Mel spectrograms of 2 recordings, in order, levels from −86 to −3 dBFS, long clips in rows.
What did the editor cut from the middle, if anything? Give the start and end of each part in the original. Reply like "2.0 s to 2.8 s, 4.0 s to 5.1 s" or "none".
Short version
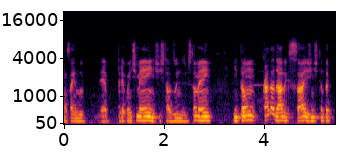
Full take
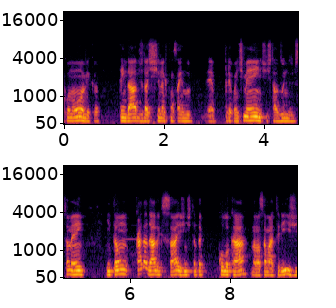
none

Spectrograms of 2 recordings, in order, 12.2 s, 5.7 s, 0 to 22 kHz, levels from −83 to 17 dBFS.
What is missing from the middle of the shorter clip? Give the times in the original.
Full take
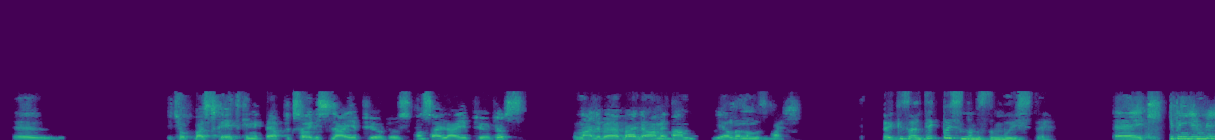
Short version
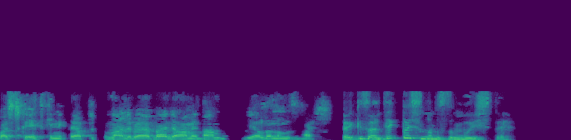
2.9 s to 5.6 s, 8.0 s to 8.7 s

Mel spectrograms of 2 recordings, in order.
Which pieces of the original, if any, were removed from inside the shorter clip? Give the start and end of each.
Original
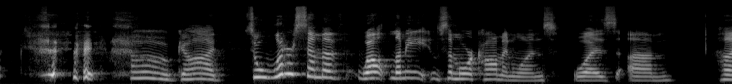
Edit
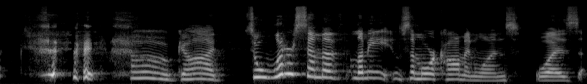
3.5 s to 3.9 s

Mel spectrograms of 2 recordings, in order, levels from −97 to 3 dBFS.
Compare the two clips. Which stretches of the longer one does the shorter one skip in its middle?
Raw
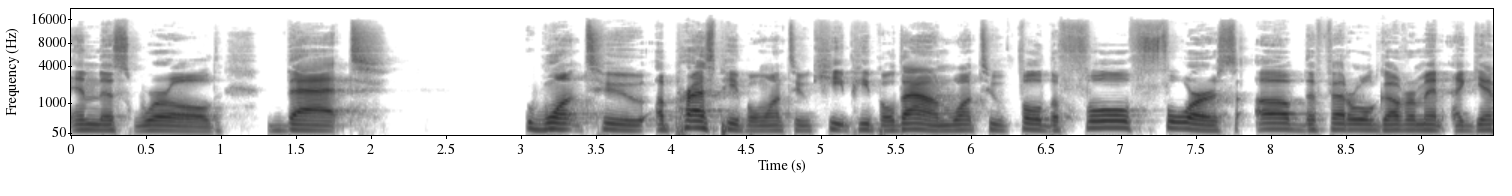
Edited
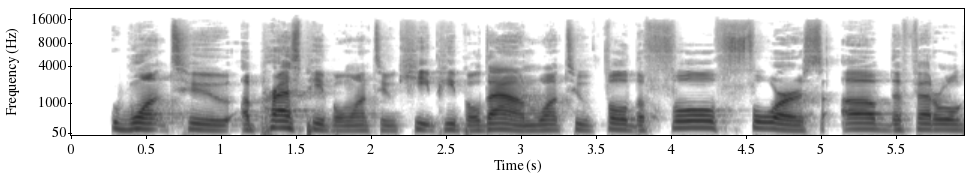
none

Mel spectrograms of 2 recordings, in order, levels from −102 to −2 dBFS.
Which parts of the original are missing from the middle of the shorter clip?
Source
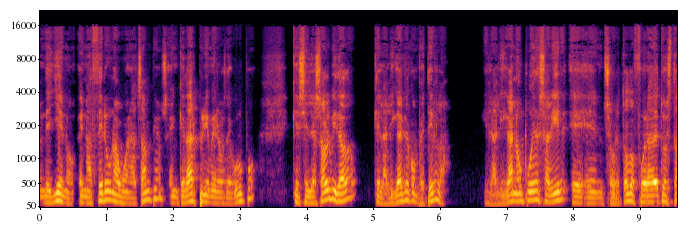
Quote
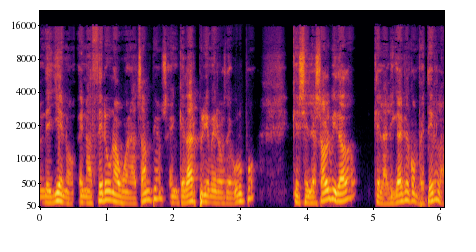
none

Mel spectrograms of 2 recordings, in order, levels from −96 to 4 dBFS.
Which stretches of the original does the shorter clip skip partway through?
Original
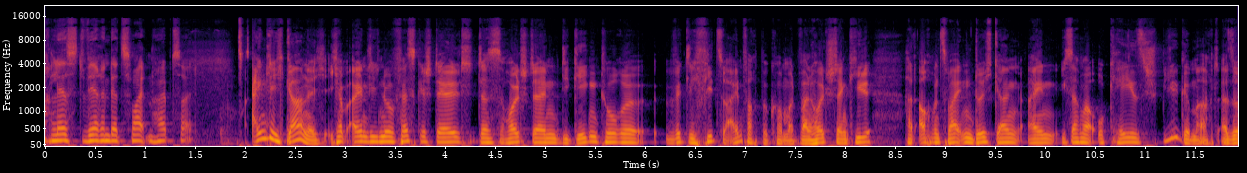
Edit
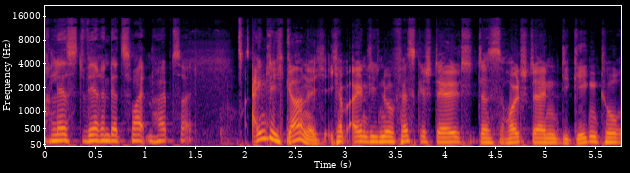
none

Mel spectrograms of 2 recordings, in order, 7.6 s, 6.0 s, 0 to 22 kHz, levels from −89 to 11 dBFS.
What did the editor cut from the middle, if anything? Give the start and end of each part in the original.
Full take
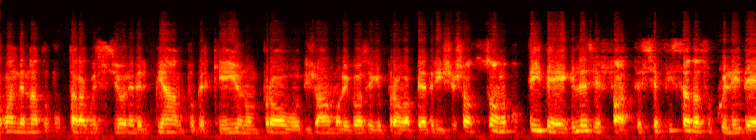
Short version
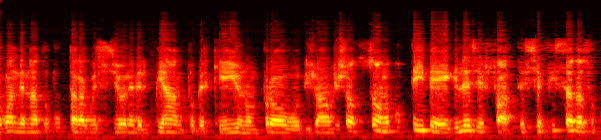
3.3 s to 4.5 s

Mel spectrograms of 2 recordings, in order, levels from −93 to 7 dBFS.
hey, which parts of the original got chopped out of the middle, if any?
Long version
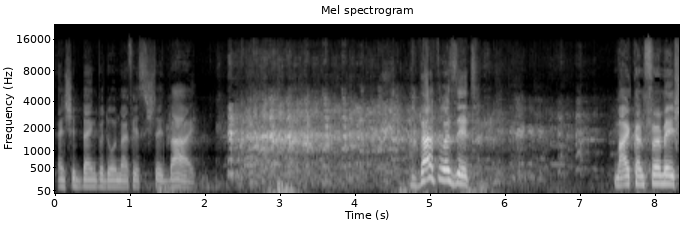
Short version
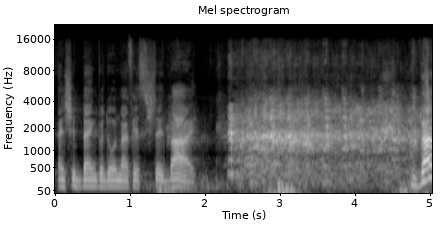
none

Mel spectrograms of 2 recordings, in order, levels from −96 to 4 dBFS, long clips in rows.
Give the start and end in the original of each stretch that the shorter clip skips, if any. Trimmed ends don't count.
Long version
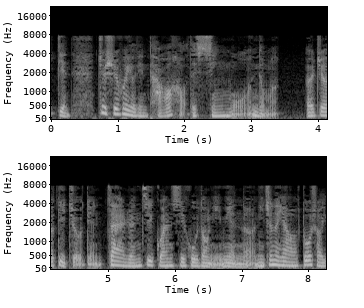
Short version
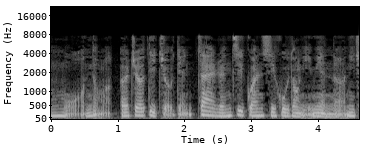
3.5 s to 3.8 s

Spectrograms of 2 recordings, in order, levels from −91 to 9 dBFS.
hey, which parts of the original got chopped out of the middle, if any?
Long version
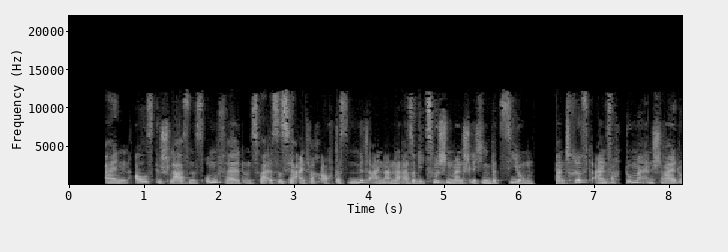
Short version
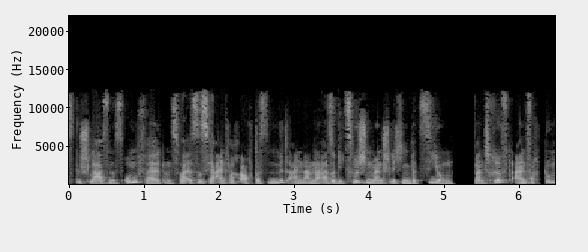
none

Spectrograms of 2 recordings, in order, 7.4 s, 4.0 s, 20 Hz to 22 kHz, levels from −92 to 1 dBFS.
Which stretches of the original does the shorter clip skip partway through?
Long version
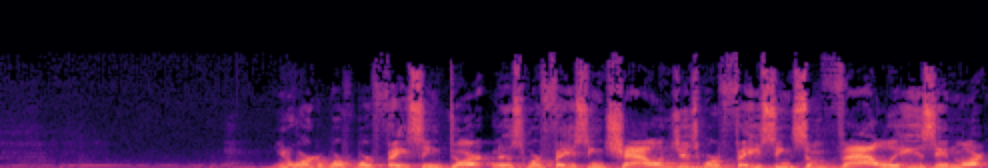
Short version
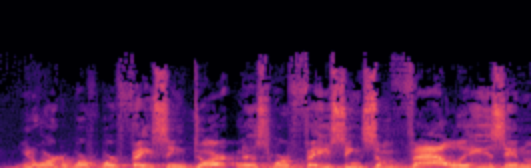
3.9 s to 5.3 s

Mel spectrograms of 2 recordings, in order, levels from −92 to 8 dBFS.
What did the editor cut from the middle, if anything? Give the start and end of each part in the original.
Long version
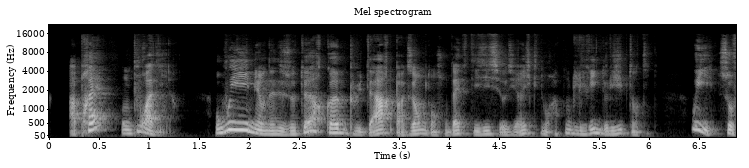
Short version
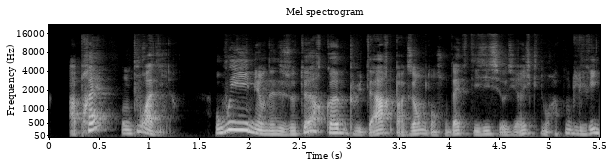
none

